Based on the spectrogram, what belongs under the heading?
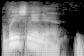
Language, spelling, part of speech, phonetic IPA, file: Russian, выяснение, noun, [vɨ(j)ɪsˈnʲenʲɪje], Ru-выяснение.ogg
- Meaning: clarification, elucidation, finding-out, ascertainment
